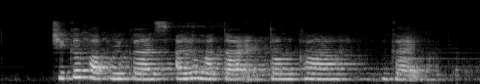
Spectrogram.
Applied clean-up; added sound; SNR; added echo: neural separator model SepFormer DNS4.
